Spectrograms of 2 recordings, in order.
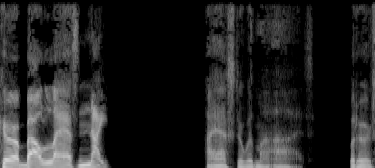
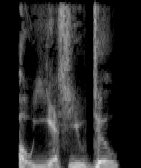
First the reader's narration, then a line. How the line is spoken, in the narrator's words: Roy sneered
